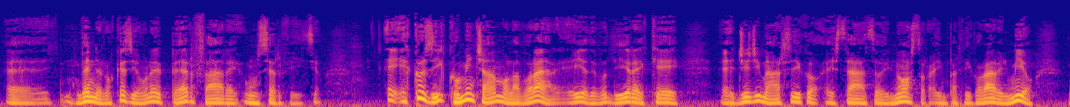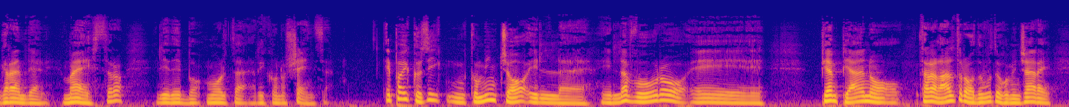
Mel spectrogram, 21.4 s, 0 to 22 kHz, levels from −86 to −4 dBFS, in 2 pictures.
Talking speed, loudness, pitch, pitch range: 130 wpm, -21 LUFS, 115 Hz, 100-135 Hz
